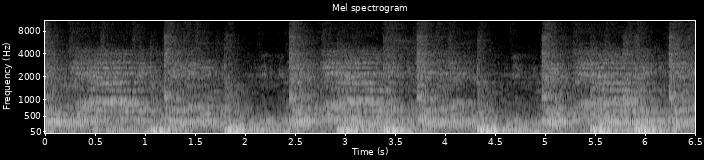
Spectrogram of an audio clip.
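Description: Mixed choir singing a pop song in harmony, accompanied by piano, bass and a drum kit keeping a steady beat.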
